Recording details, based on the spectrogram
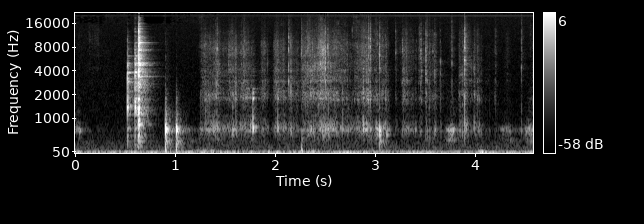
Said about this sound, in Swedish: du ska få dra en lapp i den här burken. Mm. Skaka den.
